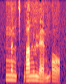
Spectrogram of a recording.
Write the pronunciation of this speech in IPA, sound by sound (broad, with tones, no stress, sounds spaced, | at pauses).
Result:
n̪ ə˥˩ n t̪ʰ w a˥ n l ɥ ɛ˧˥ m w ɔ˥˩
